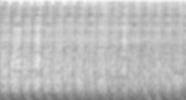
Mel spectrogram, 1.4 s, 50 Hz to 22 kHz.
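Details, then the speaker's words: Single-cylinder four-stroke bike, Suzuki DRZ 400 type, with FCR carburetor at idle: steady low thump with quick metallic ting-ting from the FCR, loud because idle air-fuel mixture and idle speed are not adjusted. "one so maybe you heard the kind of ding ding ding ding ding which is actually coming from the fcr"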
